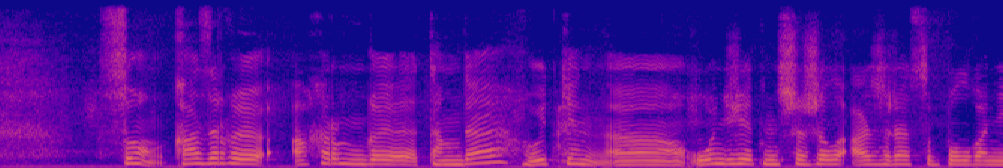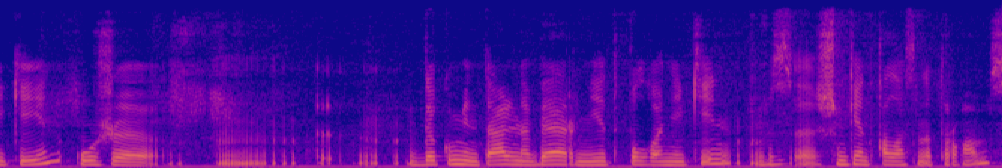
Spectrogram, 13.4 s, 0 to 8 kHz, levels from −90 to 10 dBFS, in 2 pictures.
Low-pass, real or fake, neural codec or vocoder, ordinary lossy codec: none; real; none; none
